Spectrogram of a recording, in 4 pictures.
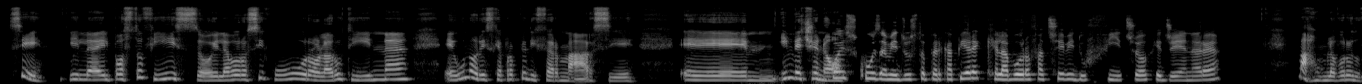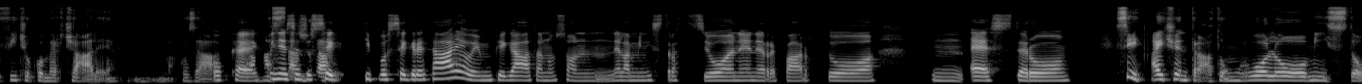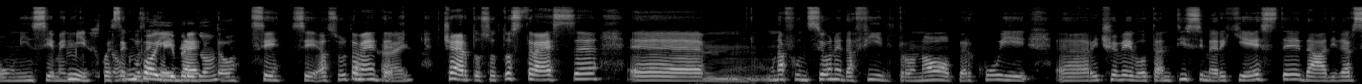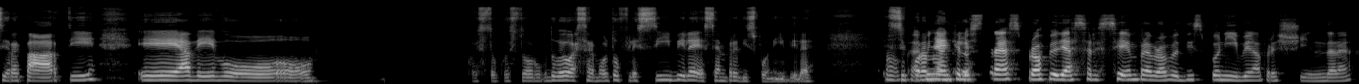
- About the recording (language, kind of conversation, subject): Italian, podcast, Come riuscivi a trovare il tempo per imparare, nonostante il lavoro o la scuola?
- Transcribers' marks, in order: "proprio" said as "propio"; "Quindi" said as "Quini"; "proprio" said as "propio"; "proprio" said as "propio"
